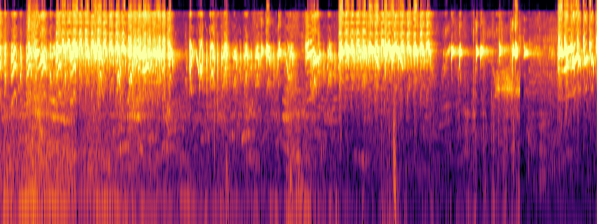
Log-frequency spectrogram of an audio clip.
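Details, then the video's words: A persistently singing sogon pours out a high, continuous chatter of quick chirps and trills, breaking off midway and then resuming in short bursts, with faint low background noise. "SUARA SOGON GACOR !! JANGAN BIARKAN SOGONMU BISU ATAU MALAS BUNYI"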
